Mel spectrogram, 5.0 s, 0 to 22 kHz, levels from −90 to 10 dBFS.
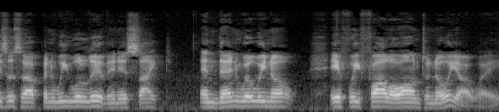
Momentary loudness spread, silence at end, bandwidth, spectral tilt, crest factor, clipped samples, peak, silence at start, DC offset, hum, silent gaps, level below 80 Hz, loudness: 9 LU; 0 s; 15 kHz; -3.5 dB/octave; 18 dB; under 0.1%; 0 dBFS; 0 s; under 0.1%; none; none; -64 dBFS; -19 LUFS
